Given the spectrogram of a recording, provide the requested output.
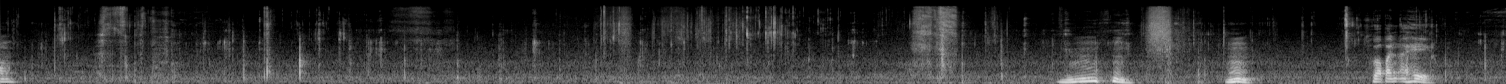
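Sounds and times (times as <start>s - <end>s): person chewing chewy food: 0.3s - 13.7s, 14.3s - 15.0s
crackling rustle: 5.3s - 10.4s.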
